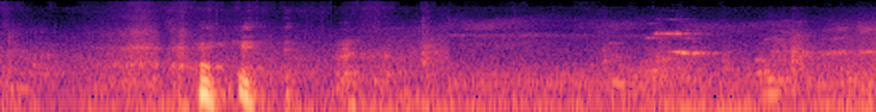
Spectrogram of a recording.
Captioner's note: laughing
